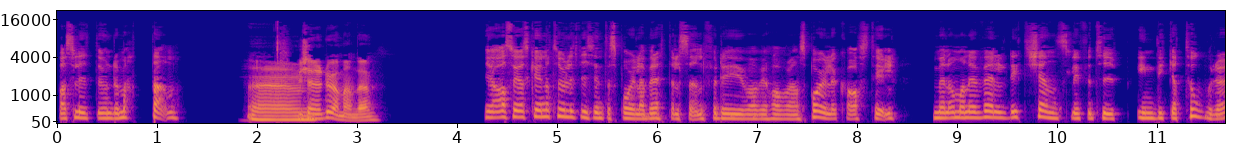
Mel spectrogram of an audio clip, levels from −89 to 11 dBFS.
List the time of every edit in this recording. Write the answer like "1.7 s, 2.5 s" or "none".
1.7 s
